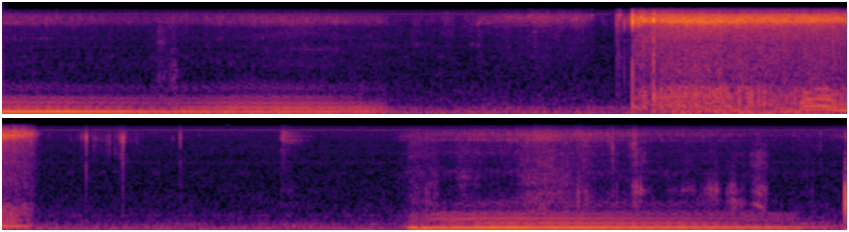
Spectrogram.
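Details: Tom cat just home from having his teeth cleaned at the vet, making a low, even, buzzing moan in long stretches separated by a rough hissing burst and a quiet gap, then droning again.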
